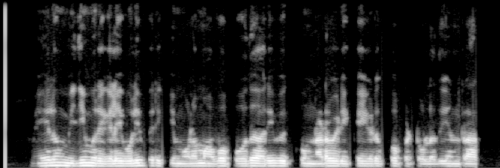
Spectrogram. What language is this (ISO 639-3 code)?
tam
